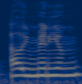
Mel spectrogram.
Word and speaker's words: aluminium: Aluminium, right? How the British say aluminium cans?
